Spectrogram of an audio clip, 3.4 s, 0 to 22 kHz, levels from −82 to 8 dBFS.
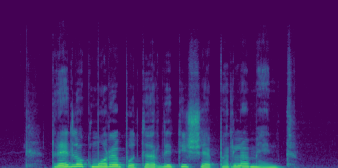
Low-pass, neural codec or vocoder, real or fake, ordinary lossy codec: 19.8 kHz; vocoder, 48 kHz, 128 mel bands, Vocos; fake; none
